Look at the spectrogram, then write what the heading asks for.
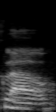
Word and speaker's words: Claude: oh good oh good it's pronounced cloud or is okay Club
